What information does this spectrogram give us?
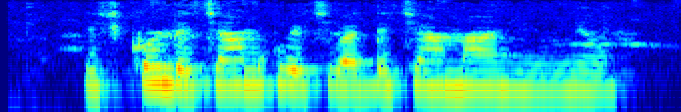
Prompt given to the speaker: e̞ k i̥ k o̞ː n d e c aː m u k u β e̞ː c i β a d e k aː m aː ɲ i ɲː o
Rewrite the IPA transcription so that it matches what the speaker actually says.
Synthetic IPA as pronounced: e̞ c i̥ k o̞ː n d e c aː m u k u β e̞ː c i β a dː e c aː m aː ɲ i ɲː o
